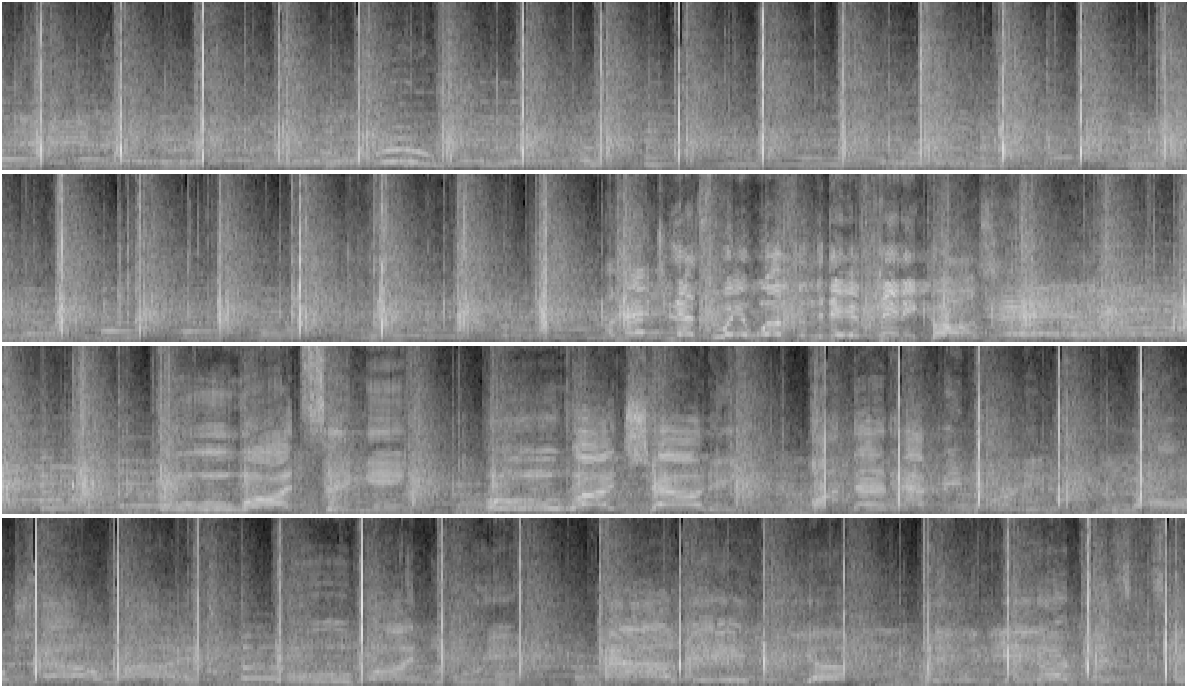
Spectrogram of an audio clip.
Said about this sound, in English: Can we clap it one more time?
